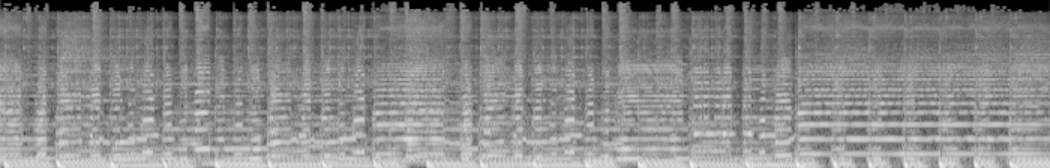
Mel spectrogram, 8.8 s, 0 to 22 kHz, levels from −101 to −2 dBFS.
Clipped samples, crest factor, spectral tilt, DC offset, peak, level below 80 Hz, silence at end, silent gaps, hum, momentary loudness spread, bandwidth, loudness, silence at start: under 0.1%; 12 dB; -5 dB/octave; under 0.1%; -4 dBFS; -24 dBFS; 0 s; none; none; 1 LU; over 20 kHz; -18 LUFS; 0 s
